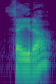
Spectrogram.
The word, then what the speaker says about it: theta: Theta, theta, it has a th sound, as you would expect.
